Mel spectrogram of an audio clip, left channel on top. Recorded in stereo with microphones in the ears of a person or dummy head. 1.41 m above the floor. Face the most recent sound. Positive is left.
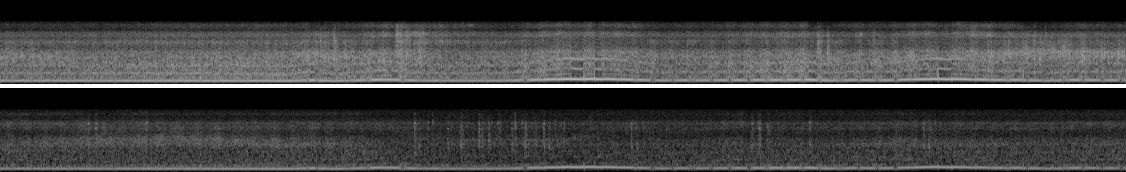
No sound to turn to.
